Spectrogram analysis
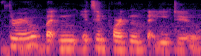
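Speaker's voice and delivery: ordinary delivery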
